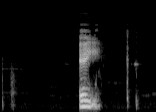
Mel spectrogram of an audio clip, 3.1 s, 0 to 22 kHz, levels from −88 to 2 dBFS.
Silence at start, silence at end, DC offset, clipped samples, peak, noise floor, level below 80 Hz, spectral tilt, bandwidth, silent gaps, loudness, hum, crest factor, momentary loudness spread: 1.55 s; 0.6 s; under 0.1%; under 0.1%; -2 dBFS; -83 dBFS; -74 dBFS; -5 dB/octave; 9 kHz; none; -18 LUFS; none; 22 dB; 25 LU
